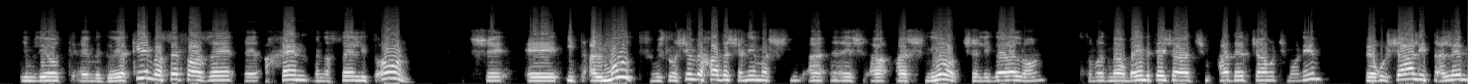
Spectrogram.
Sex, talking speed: male, 100 wpm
